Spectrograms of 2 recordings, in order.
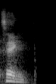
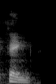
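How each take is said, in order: First: The word begins with a hard t sound. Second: The word begins with a soft th sound. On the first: The speaker calls it wrong. "I just said ting. That's not me" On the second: The speaker calls it right. "I pronounce my th's"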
